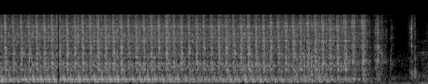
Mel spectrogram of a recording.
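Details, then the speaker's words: Restored Singer 221 Featherweight sewing machine testing a $15–16 non-original bobbin case, thread tension lightened to three: fast steady stitching clatter with a slightly loose, shaky rattle; bobbin case a little noisy but sews well. "so you can kind of hear the noise on this bobbin right i mean to me it's a little shaky"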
